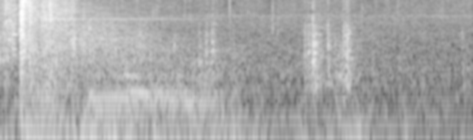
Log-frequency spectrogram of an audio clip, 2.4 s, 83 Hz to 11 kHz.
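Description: Gunshot in Fallout 4 Survival with mods, fired at an enemy's head: a sharp loud report at the start, followed by fainter echoing cracks and thumps as the scene continues.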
